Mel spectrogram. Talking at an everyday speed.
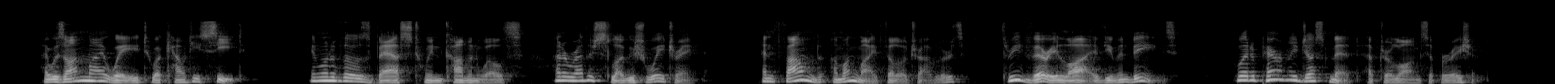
Yes: average, 160 wpm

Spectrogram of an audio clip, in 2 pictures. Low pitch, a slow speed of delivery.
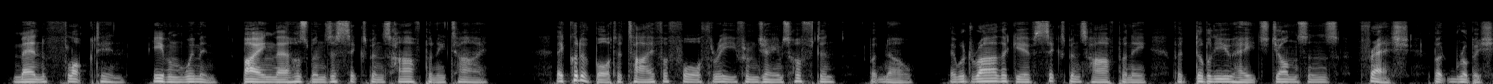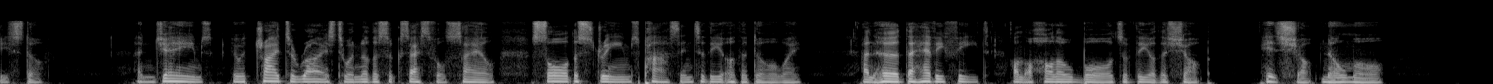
No: low, 115 Hz; average, 150 wpm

